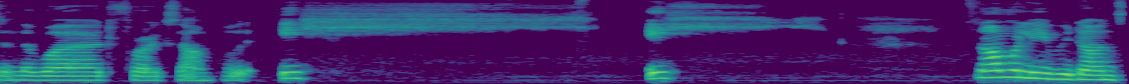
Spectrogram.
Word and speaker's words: ich: It comes in the word, for example, ich. Normally we don't say ich.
